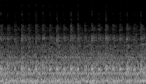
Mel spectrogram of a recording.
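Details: Home air conditioner condenser fan motor: rapid, busy sewing-machine-like mechanical chatter over the fan hum; a previous service blamed the motor shaft, owner believes the motor is faulty despite technician saying it's fine.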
